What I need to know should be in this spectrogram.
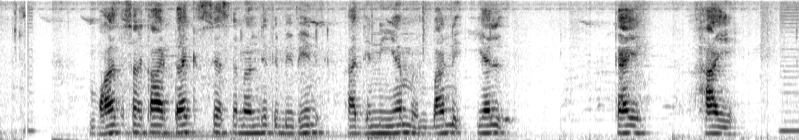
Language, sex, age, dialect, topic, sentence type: Magahi, male, 18-24, Southern, banking, statement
